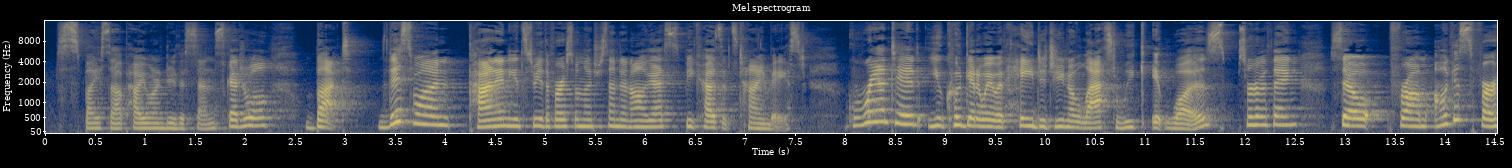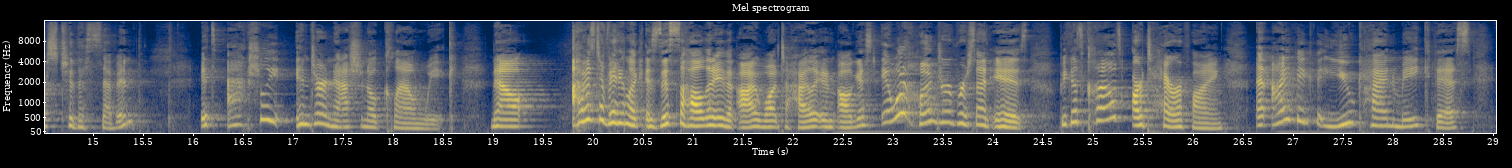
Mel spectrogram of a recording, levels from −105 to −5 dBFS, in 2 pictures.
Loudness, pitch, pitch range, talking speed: -24 LUFS, 225 Hz, 195-275 Hz, 190 wpm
